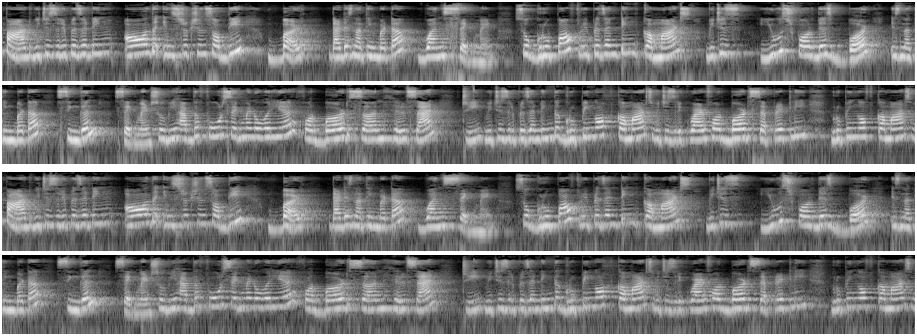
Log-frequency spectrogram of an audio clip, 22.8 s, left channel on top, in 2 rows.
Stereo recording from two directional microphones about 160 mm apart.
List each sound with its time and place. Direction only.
0.0 s a woman's voice: 35° left (ahead or behind)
